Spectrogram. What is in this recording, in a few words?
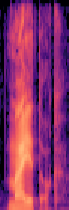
"majetok", slovencina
